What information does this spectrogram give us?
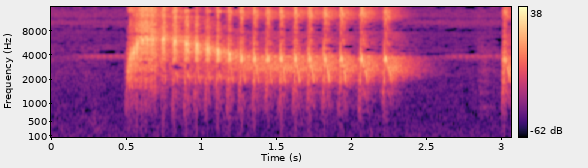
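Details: Pied triller singing in the 'senapan mesin' (machine-gun) style used as a tutor song for other songbirds: a rapid rattling trill of sharp notes that starts high and slides down, lasting under two seconds, then a new phrase begins.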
